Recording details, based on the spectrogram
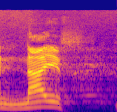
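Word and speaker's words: knife: लेकिन उपलाइन बोला नहीं जाएगा जैसे इंग्लिश में नाइफ इसको कहते चाकू को ए नाइस की मानक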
